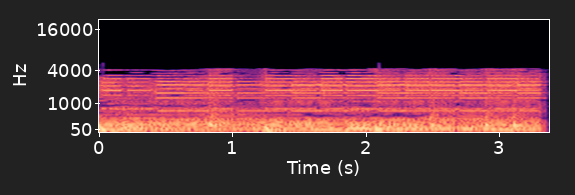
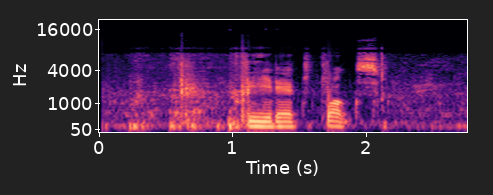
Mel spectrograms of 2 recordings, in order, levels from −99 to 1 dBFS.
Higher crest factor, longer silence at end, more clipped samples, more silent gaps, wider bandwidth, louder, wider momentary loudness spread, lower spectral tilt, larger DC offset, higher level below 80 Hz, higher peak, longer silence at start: second, 12 dB vs 18 dB; second, 0 s vs 0.6 s; neither; neither; second, 4.5 kHz vs 7.8 kHz; first, -13 LUFS vs -17 LUFS; second, 3 LU vs 16 LU; first, -9.5 dB/octave vs -6 dB/octave; neither; first, -18 dBFS vs -52 dBFS; about the same, 0 dBFS vs 0 dBFS; second, 0 s vs 0.25 s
